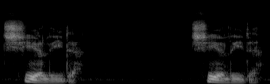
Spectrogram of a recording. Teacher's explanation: there's two upside down e's there -- cheerleader, and they're not stressed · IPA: /ˈtʃɪəˌliː.də/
